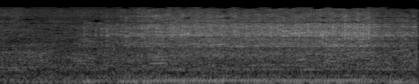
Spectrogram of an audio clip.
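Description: A motor vehicle's engine gives a steady low hum, starting about half a second in and stopping just before the end.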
